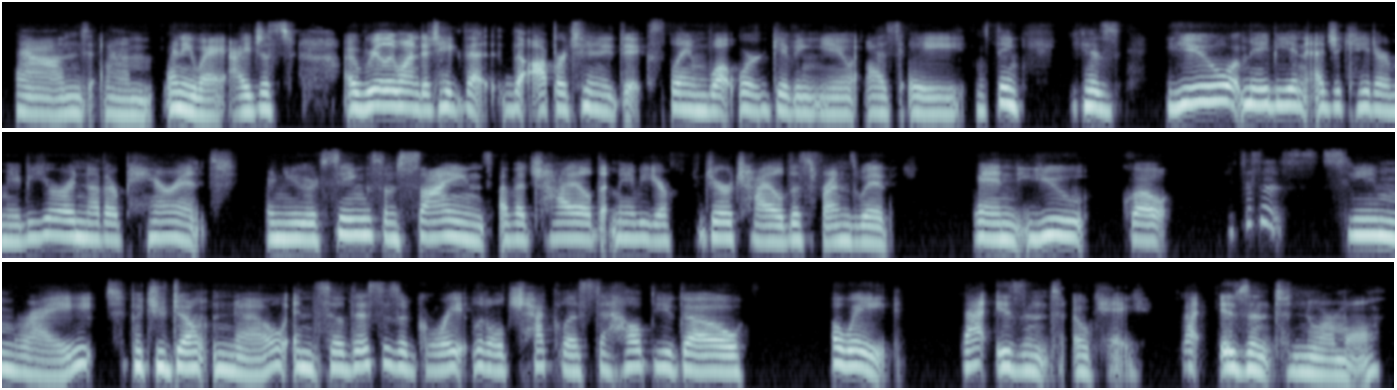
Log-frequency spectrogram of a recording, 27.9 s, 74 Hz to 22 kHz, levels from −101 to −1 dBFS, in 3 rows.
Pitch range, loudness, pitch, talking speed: 165-200 Hz, -25 LUFS, 185 Hz, 170 wpm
